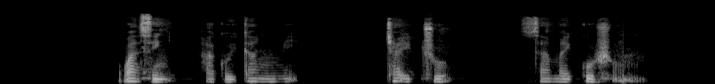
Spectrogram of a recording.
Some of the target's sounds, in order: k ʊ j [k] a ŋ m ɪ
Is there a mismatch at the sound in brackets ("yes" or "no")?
no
